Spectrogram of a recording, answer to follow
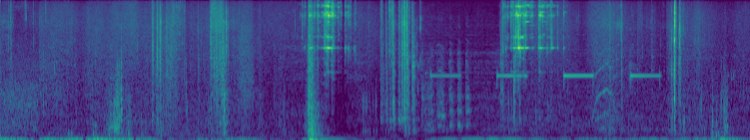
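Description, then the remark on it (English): Keys jangle and a car door shuts with a solid thump, followed by shuffling as someone settles into the seat and a series of short electronic chimes from the car. “Okay, I'm going to get in the car.”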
